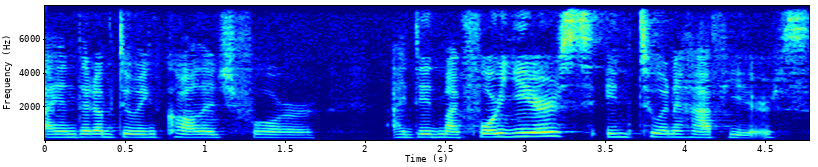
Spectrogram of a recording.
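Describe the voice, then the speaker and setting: In a Spanish accent, a woman speaks with a dark, mellow tone, medium pitch and fairly even intonation. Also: moderate pace. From Venezuela and Dominican Republic, Latin America. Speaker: spiritual guide and coach. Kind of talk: interview. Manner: halting, repeats words.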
